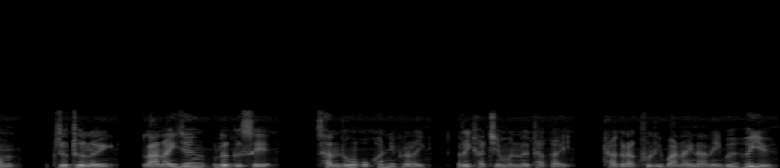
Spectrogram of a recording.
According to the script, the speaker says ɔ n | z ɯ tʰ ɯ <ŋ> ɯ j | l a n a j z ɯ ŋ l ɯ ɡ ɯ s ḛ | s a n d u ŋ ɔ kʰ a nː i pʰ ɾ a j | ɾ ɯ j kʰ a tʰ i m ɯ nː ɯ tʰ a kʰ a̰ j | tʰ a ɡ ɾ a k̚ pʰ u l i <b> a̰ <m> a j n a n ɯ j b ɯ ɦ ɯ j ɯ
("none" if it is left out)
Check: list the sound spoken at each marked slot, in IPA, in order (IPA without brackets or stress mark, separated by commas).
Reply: n, b, n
